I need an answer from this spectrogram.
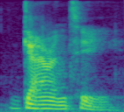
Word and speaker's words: guarantee: friend guard and guarantee guard and guarantee have a hard G and you don't pronounce the U guard guarantee hole sounds like hole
